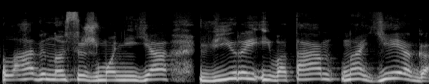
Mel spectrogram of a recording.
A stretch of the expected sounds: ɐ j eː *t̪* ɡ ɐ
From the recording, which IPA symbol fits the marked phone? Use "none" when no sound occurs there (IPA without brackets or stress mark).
none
